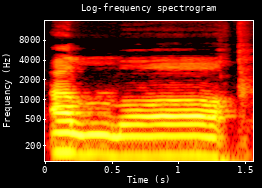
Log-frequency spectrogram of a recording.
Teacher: যে দুইটা ওয়ার্ড দেয়া আছে একটা আল্লাহ তো আমাদেরকে পড়তে হবে ল পড়তে হবে মোটা পড়তে হবে আল্লাহ মুখ ঠোঁটটা গোল করতে হবে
